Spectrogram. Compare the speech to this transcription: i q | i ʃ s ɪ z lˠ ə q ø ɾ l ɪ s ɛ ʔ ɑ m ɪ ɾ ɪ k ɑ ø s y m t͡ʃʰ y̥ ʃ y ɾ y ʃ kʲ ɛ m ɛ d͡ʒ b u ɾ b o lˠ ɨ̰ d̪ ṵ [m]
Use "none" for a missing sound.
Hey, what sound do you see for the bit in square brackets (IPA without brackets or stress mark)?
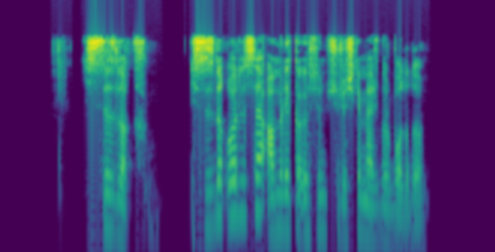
none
